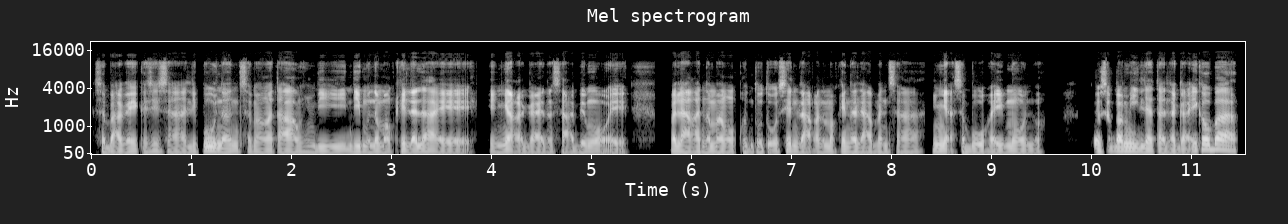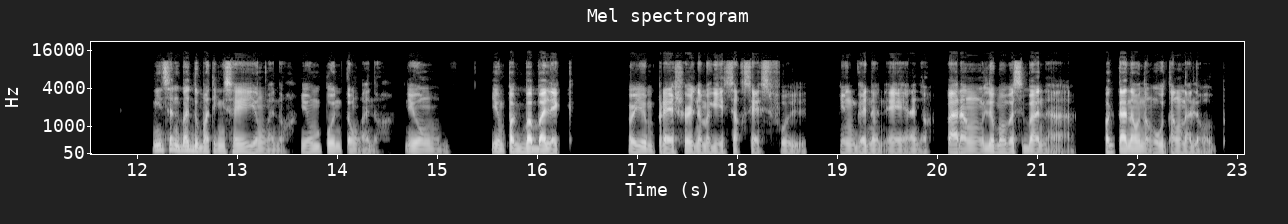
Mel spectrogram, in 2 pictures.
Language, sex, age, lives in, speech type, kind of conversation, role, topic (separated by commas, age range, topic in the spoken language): Filipino, male, 35-39, Philippines, conversation, podcast, host, Paano mo hinaharap ang panggigipit mula sa pamilya o lipunan?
